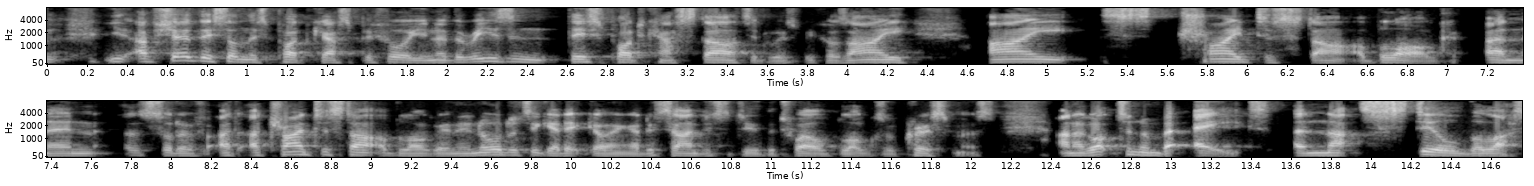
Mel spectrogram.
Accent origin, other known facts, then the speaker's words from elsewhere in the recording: North East England, United Kingdom; It's an ice lolly, I'm afraid. I'm from the northeast, and it's an ice lolly.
